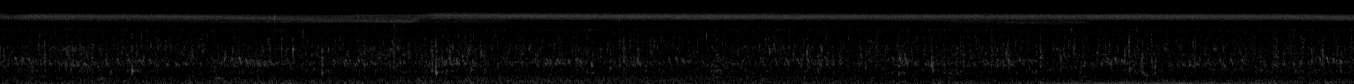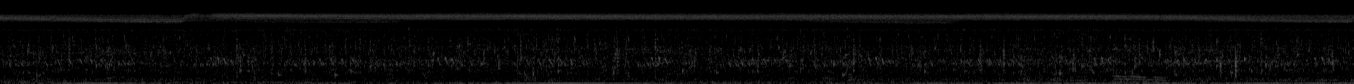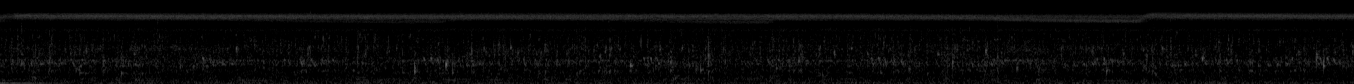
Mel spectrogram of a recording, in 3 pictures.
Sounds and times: Stream 0:00.0 - 0:40.6
Frogs sound 0:09.2 - 0:40.6

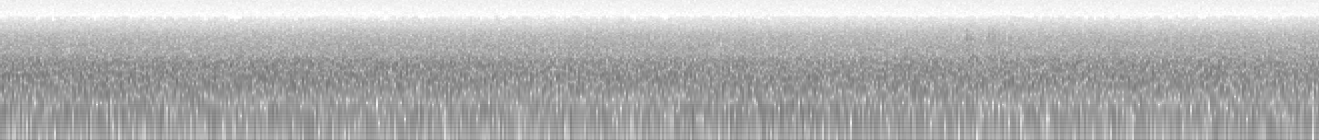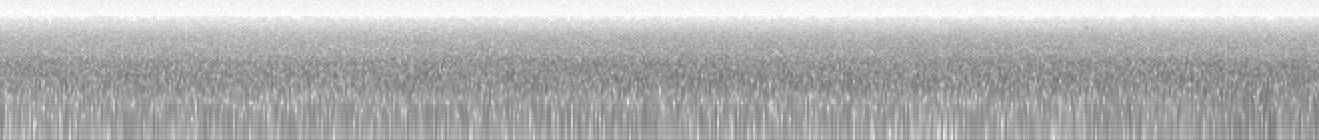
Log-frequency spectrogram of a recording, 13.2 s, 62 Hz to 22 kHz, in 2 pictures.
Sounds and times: Wind from Inside 0:00.0 - 0:13.1

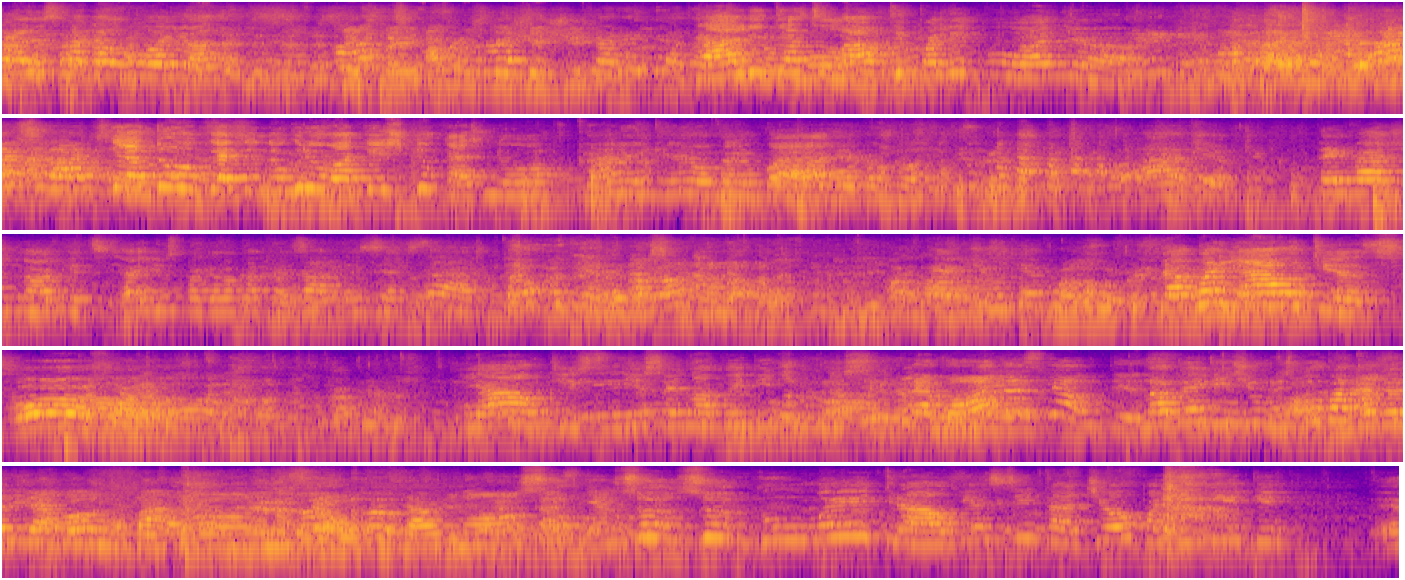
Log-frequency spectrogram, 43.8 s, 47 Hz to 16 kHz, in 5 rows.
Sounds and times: drunken crowd 0:00.0 - 0:43.7

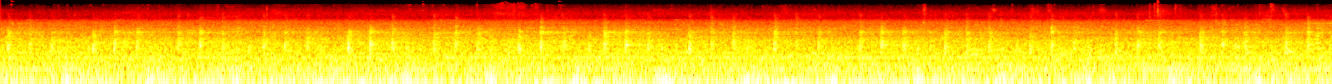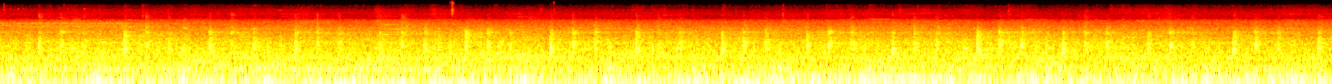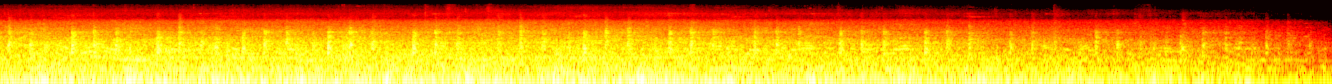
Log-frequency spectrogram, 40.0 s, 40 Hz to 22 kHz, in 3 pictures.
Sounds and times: moving staircases leading to the basement entry of a store 0:00.0 - 0:39.9

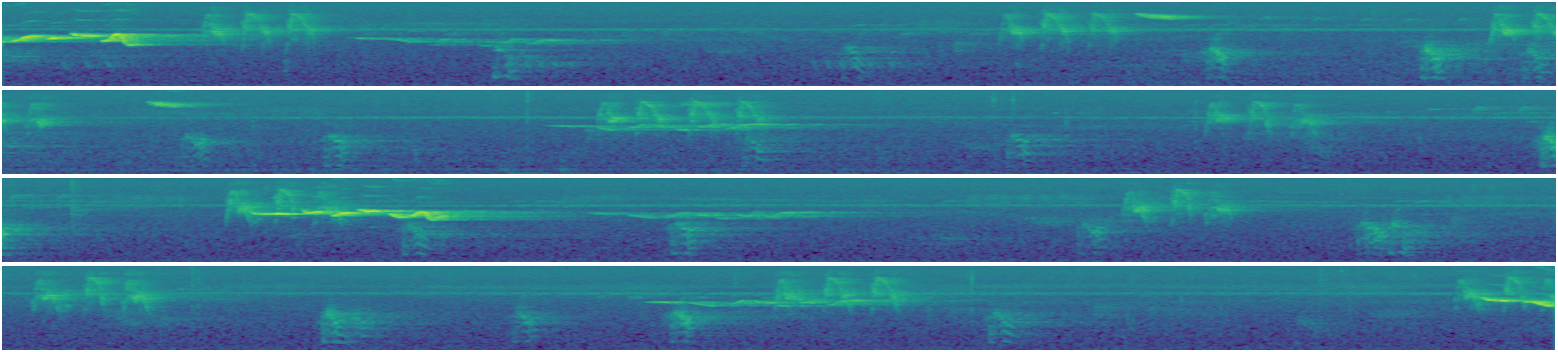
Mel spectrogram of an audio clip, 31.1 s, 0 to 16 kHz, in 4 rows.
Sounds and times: Frogs chirping 0:04.1 - 0:16.0
Frogs chirping 0:16.6 - 0:19.4
Frogs chirping 0:25.9 - 0:28.6

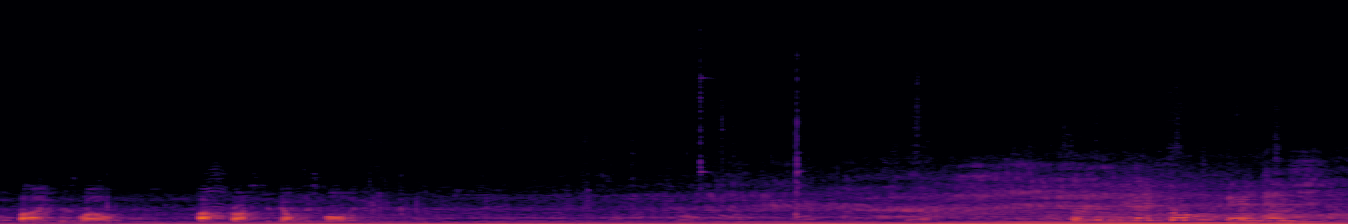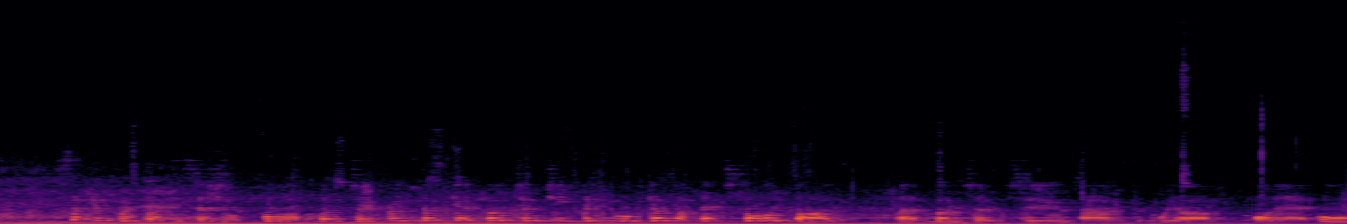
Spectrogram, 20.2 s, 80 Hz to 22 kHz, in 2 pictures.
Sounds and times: british motorcycle grand prix 0:00.0 - 0:20.2

